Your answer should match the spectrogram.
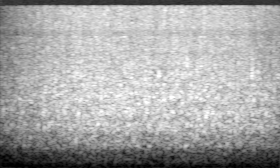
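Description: A steady rush of flowing water, like a small stream running over rocks, continuous and even for the whole stretch, with a soft hissing texture and no voices.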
